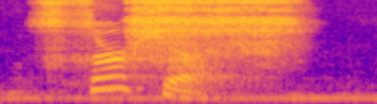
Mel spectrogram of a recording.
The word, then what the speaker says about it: Saoirse: S-A- O-I-R-S-E. – Oh, yeah. – It's Sarah. Sarah. – Oh, wait. Here's the... Okay, so it's... Saoirse.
